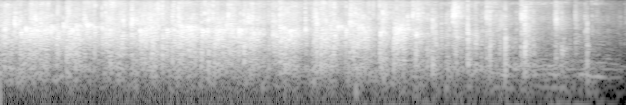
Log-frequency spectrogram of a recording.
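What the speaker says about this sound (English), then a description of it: "Clap a huge round." Dense audience applause fills a scholarship disbursement function at Hans Raj Mahila Maha Vidyalaya, a women's college, loud and steady before thinning and fading toward the end.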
